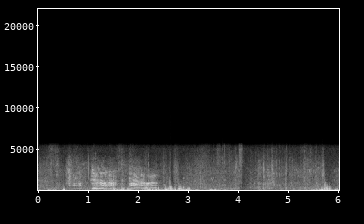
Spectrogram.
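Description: Dogs growl and snarl as they play-fight.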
